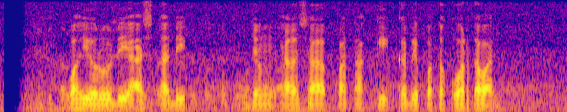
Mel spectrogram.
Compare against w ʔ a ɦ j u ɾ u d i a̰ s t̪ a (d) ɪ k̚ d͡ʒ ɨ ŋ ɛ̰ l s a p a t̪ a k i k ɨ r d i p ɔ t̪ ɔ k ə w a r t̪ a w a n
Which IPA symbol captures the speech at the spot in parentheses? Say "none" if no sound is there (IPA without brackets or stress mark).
d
